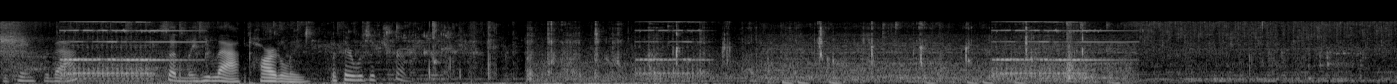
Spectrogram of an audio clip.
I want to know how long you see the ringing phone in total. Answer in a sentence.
The ringing phone can be heard for 4 seconds in total.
